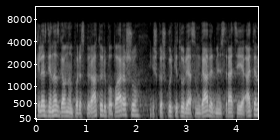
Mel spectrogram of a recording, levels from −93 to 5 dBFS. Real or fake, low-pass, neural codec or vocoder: real; 7.2 kHz; none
